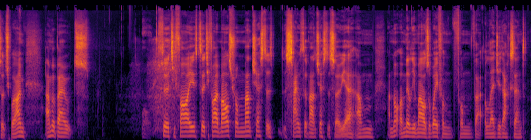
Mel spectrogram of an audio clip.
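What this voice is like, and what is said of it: Northern English accent. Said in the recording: “He has the exact same accent as Daphne on Frasier. ... the accent is allegedly from Manchester ... a northern British accent, northern English accent”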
